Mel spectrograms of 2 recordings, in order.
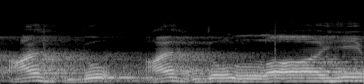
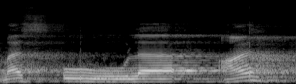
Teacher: Ain di sini di tengah-tengah tenggorokan. Wasul halqi. Hamzah itu di bawah tenggorokan. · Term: hamzah sama ain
